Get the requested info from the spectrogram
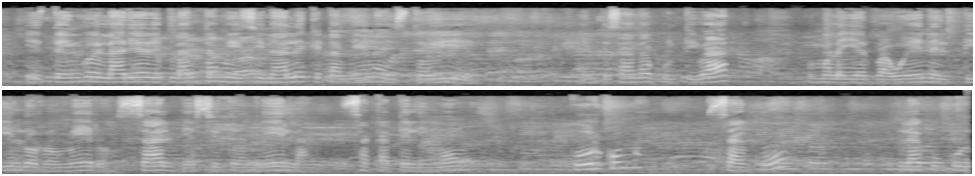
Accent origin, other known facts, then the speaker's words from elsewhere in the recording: Upala, Alajuela, Costa Rica; born there; also born or lived in Nicaragua; Yo vine a Nicaragua, digamos a los 27 años por ahí, pero cuando yo nací en Upala. Lo que pasa es que como de 6, 7 años mis padres me llevaron a Nicaragua y después volví otra vez.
